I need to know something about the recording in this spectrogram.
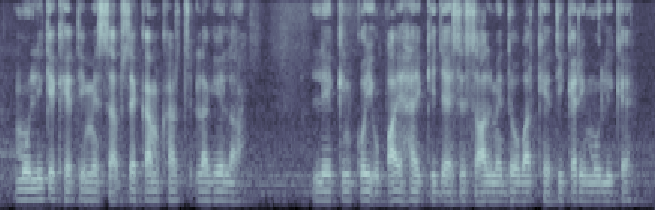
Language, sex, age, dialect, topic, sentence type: Magahi, male, 18-24, Western, agriculture, question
